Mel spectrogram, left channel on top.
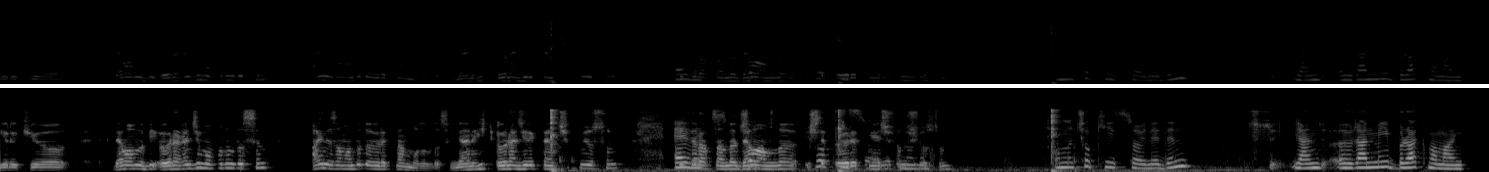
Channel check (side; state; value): left; quieter; 30.7 dB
